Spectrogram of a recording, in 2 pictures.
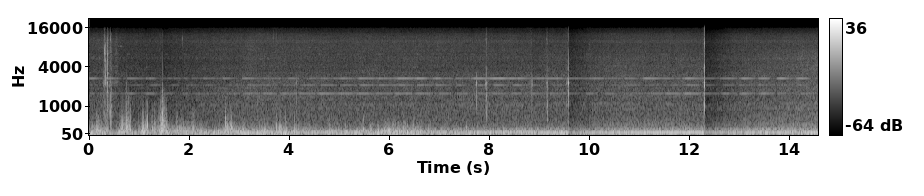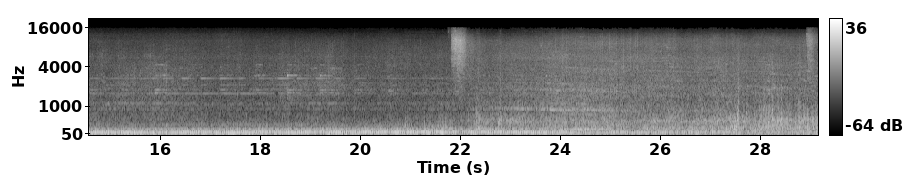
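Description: Diesel-hauled double-stack container train approaching and passing: a steady low locomotive rumble with the horn sounding in the distance, then, about twenty seconds in, the locomotives go by and the container cars rumble and clatter past.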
